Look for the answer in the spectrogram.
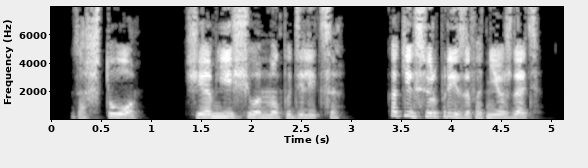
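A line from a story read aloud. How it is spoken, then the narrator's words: Growling. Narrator (Russian): рыкнул Ферт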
